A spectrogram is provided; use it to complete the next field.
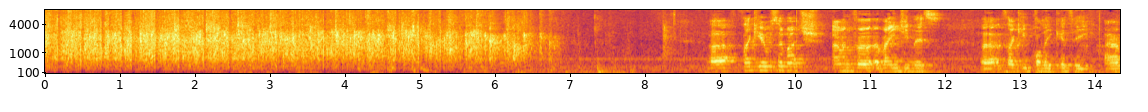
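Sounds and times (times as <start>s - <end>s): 
audience applause welcoming speakers: 0.0s - 7.0s
speech: 8.9s - 14.3s.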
